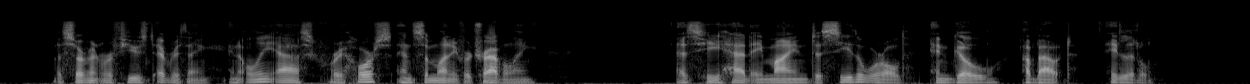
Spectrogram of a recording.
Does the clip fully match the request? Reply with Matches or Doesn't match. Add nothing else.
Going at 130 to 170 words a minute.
Matches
